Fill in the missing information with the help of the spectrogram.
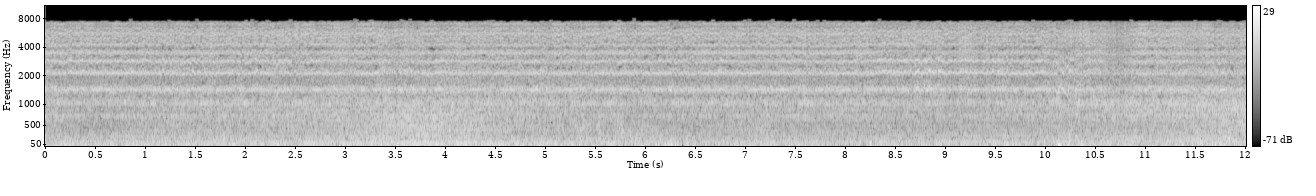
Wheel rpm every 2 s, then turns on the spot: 190, 190, 190, 190, 190, 190.
none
